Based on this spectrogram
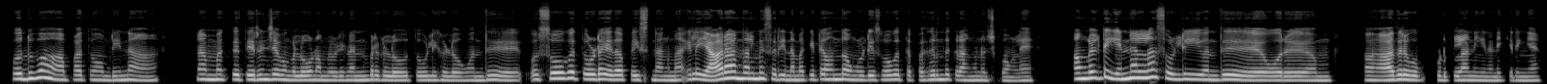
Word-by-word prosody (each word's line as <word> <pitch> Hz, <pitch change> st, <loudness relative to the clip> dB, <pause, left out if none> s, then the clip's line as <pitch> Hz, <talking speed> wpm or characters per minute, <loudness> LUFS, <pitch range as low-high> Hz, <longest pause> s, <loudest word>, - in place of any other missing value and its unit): பொதுவா 275 Hz, +6 st, +3 dB, 0.3 s
பார்த்தோம் 215 Hz, -1 st, -5 dB
அப்படீன்னா 200 Hz, +2 st, -2 dB, 0.6 s
நமக்குத் 230 Hz, -1 st, 0 dB
தெரிஞ்சவங்களோ, 220 Hz, -3 st, +1 dB
நம்மளோட 195 Hz, -1 st, -3 dB
நண்பர்களோ, 195 Hz, 0 st, -1 dB, 0.2 s
தோழிகளோ 195 Hz, -1 st, -3 dB
வந்து 190 Hz, +3 st, -3 dB, 0.4 s
ஒரு 230 Hz, -, -3 dB
சோகத்தோட 270 Hz, -3 st, +3 dB
எதாவது 220 Hz, 0 st, 0 dB
பேசினாங்கன்னா 205 Hz, -1 st, -3 dB
இல்ல 245 Hz, +1 st, 0 dB
யாரா 245 Hz, +9 st, +7 dB
இருந்தாலுமே 270 Hz, -2 st, +5 dB
சரி, 225 Hz, -2 st, -1 dB
நம்ம 205 Hz, 0 st, -1 dB
கிட்ட 220 Hz, +2 st, -4 dB
வந்து 230 Hz, 0 st, +1 dB
அவங்களுடைய 205 Hz, -1 st, -2 dB
சோகத்தைப் 210 Hz, -2 st, -4 dB
பகிர்ந்துக்குறாங்கன்னு 200 Hz, -2 st, -3 dB
வச்சுக்கோங்களேன். 180 Hz, -1 st, -8 dB, 0.4 s
அவங்கள்ட்ட 280 Hz, +4 st, +4 dB
என்னல்லாம் 305 Hz, +5 st, +5 dB
சொல்லி 245 Hz, -2 st, +1 dB, 0.2 s
வந்து 215 Hz, +2 st, 0 dB, 0.5 s
ஒரு 190 Hz, 0 st, -1 dB, 0.8 s
ஆ -, -, -1 dB, 0.2 s
ஆதரவு 210 Hz, 0 st, +3 dB, 0.2 s
குடுக்கலாம்ன்னு 195 Hz, 0 st, -3 dB
நீங்க 185 Hz, -, -4 dB
நெனைக்கிறீங்க? 185 Hz, 0 st, -6 dB
210 Hz, 130 wpm, -21 LUFS, 195-235 Hz, 0.8 s, யாரா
